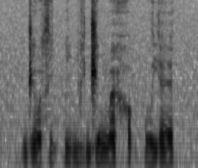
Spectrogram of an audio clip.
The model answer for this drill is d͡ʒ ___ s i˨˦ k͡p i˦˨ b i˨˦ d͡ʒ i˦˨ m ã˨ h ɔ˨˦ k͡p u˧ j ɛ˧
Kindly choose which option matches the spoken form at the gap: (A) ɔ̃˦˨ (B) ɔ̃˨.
B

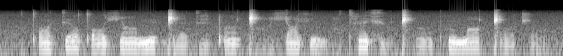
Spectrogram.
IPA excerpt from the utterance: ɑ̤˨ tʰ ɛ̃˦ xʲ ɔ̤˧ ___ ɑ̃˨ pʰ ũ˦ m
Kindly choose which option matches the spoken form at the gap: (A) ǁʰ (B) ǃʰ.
A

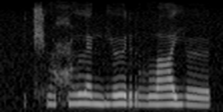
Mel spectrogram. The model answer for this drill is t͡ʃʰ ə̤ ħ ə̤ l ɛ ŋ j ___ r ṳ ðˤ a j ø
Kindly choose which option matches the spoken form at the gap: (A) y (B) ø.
B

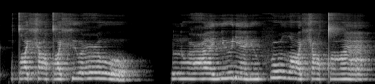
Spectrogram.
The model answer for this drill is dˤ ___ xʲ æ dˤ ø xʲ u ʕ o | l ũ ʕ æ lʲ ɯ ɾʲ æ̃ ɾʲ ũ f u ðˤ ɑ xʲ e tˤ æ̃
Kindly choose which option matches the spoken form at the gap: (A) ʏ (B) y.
B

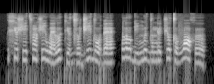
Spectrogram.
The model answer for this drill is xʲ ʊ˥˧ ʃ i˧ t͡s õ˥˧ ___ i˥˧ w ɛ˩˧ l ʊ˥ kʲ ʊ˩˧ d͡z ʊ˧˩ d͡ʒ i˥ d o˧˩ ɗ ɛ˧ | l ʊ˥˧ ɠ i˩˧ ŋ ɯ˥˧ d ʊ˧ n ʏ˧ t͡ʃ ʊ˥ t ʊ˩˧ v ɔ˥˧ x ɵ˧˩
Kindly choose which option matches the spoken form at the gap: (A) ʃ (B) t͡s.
A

